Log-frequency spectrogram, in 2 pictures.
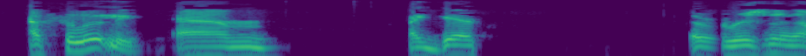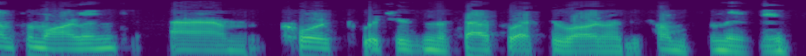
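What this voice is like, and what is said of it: Non-American accent. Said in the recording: “the accent maybe isn't your traditional stateside accent.”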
